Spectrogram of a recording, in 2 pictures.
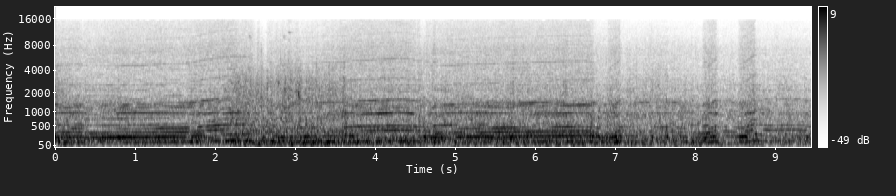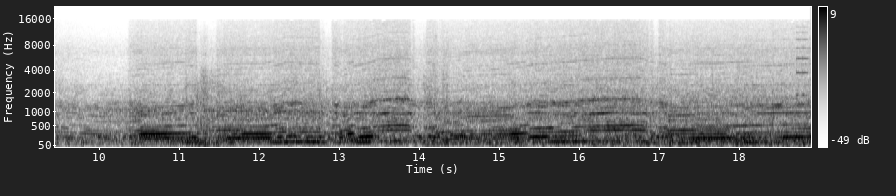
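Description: A racing car engine roars, revving up and down through the gears.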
